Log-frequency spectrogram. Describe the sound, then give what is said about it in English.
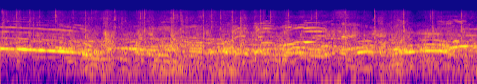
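A large baseball crowd roars and cheers continuously as Pella Christian takes the lead on three consecutive hits in the fifth inning, a loud, dense wash of shouting voices with rising and falling whoops layered over steady clapping for the whole stretch. “have plated two on three consecutive hits and have a runner at second base and have taken the lead, and the crowd goes absolutely nuts.”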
